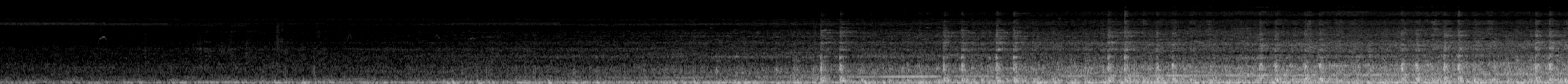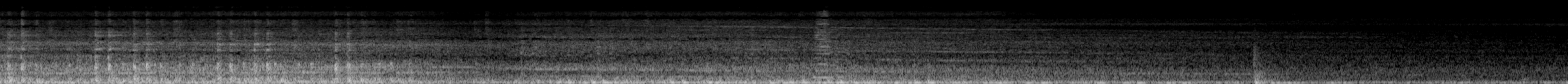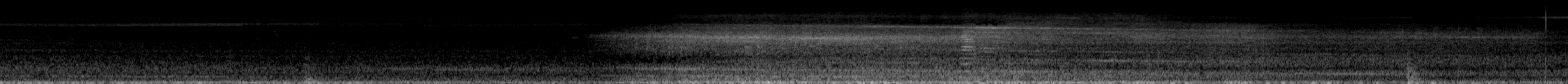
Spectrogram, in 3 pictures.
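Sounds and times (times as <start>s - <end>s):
electric train passing: 0.0s - 47.0s
train tones falling in pitch: 23.0s - 26.2s, 37.3s - 46.9s
train motor whine: 37.3s - 47.0s.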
